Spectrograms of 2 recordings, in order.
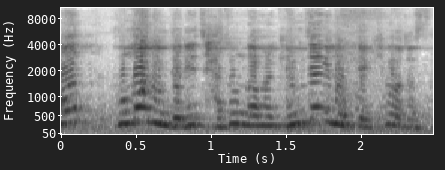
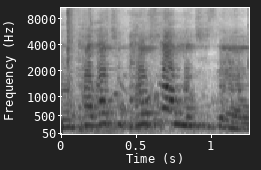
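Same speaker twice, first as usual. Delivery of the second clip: normal talking voice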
